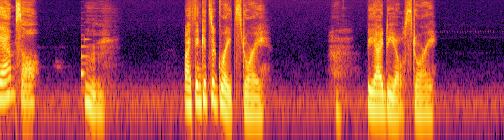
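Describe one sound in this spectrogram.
A young woman speaks softly and calmly, close up.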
